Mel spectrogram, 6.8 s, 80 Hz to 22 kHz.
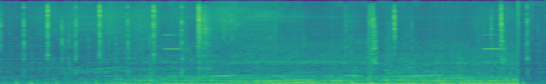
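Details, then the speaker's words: Mercedes-Benz after replacing camshaft adjuster magnet for P0025/P0022/P2006 codes, checking for leaks and engine light: low even idle hum with light clicks on top, no misses or knocking; idling smoothly. "Got to start it up and make sure there's no leaks, or make sure it's running right, no engine light."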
